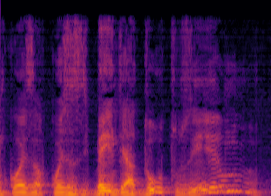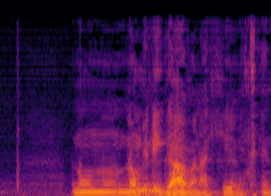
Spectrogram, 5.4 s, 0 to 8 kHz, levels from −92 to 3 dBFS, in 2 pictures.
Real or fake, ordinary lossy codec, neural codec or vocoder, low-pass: fake; none; vocoder, 24 kHz, 100 mel bands, Vocos; 7.2 kHz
